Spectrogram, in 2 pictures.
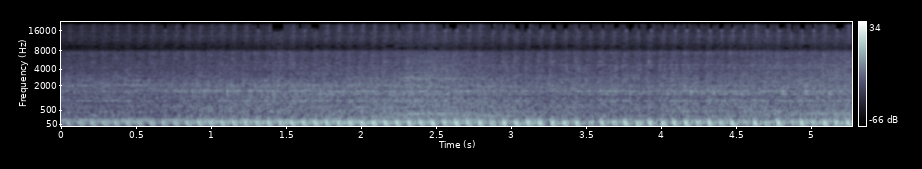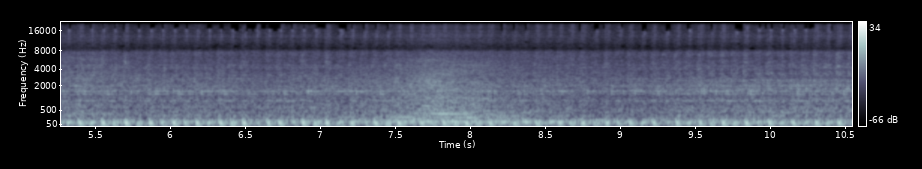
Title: Bunyi mesin Honda Vario 125 new 2023 di KM 1000 an ‼️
